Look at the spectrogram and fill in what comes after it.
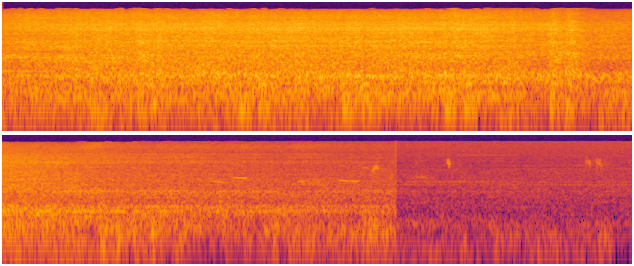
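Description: A train passing close by with a loud rumble of wheels on rail. The noise peaks about two to three seconds in, then fades, and cuts off suddenly near the end.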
